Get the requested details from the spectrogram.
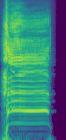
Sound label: YELL, MALE HUMAN; Spectrasonics Vocal Planet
